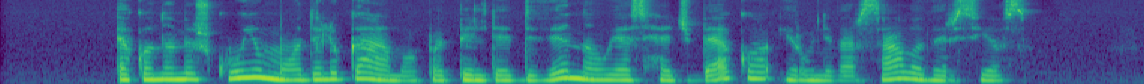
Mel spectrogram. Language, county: Lithuanian, Vilnius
